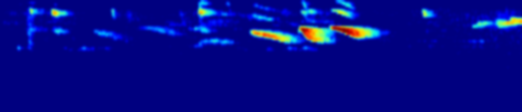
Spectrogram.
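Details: A captive Green-winged Saltator, brought to a rival male's home for a singing challenge, sings loud, rich, fast whistled phrases of strong slurred notes, with fainter chirps from other birds and a low murmur.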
